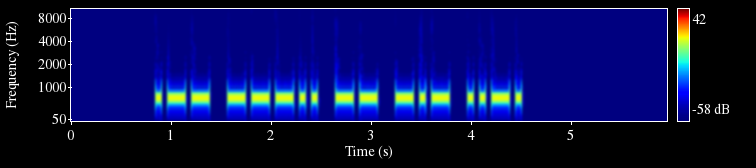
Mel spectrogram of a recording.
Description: Morse code, heard as a keyed tone, about 20 wpm, 700 Hz. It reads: W8MKF
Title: USA Call Signs - 5 Characters - Repeated 2x - 20wpm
